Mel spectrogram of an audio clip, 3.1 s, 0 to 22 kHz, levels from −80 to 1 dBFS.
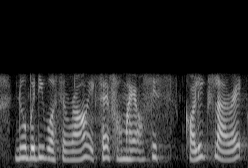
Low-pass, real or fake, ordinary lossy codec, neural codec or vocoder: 3.6 kHz; real; none; none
